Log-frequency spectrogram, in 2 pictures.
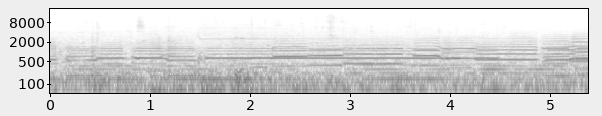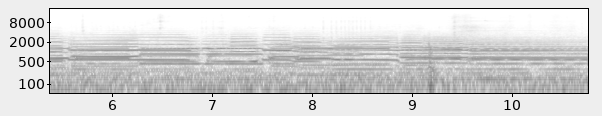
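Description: Marching band brass section playing a melodic passage of held notes over sustained chords, the pitches stepping to new notes every second or so.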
